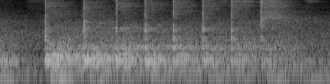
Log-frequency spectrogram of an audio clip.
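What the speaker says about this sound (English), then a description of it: "we simply hammer it down until the instruments are flush" Arthroscopic surgical instruments are hammered down flush into bone with about eight sharp, evenly spaced metallic taps over a low steady hum, with no talking.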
